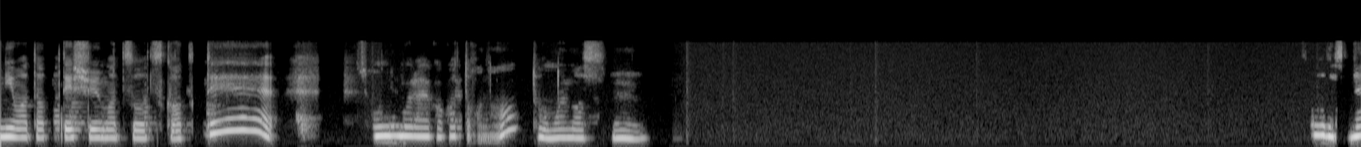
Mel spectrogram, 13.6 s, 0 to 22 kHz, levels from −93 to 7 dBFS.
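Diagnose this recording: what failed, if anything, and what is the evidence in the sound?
Echo leak in call processing: a faint copy of the speech trails it by 244 ms at 0.52–1.16, 1.42–2.25, 2.95–3.19, 3.43–3.54, 4.53–4.93, 5.41–5.62 and 13.34–13.39 s, roughly 15 to 30 dB down. The likely cause is a far-end loudspeaker's echo canceller passing residue back. A spectrogram shows ghost harmonics shifted right, under an 8 kHz band limit.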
